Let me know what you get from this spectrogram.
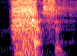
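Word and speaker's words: hesed: of Ruth key word hassid and I spell it with a K often you'll see it h e s e d hassid or hassid and you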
